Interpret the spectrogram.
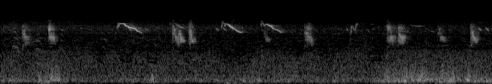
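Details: White-browed meadowlark (Leistes superciliaris) song: thin, high chips and short down-slurred squeaky notes in scattered bursts, over a low rumble of background noise.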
